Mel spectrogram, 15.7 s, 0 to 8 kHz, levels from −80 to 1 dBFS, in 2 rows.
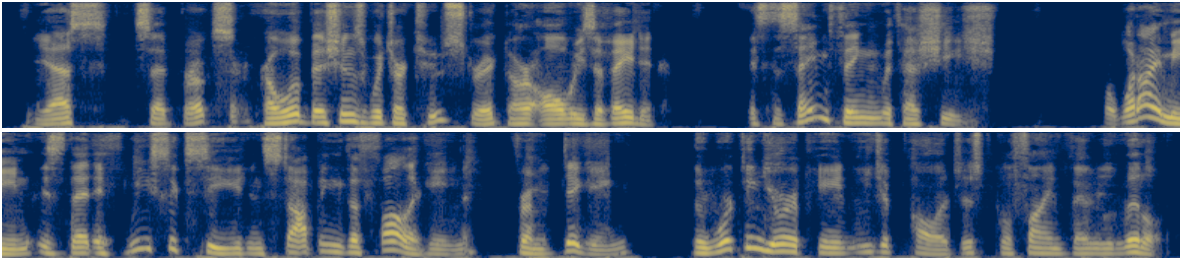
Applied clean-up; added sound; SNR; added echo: neural mask model Resemble Enhance denoiser.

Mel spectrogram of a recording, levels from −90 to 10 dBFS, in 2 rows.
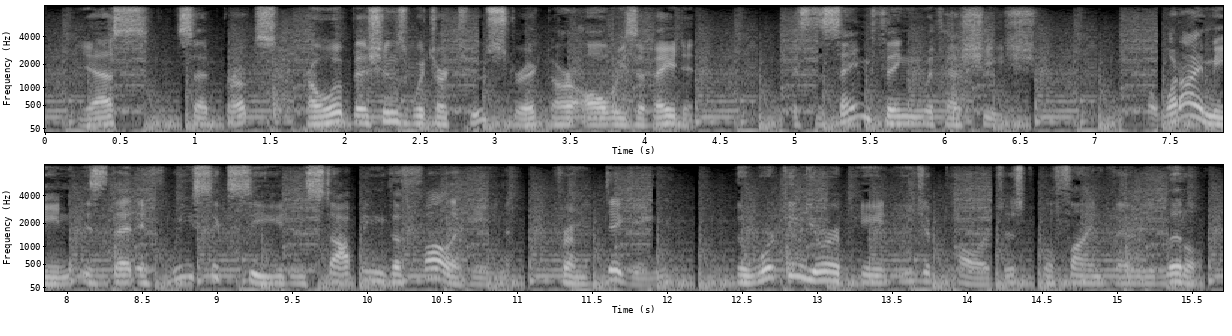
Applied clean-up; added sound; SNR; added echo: none; Snare drum / Drum kit; 8 dB; none.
